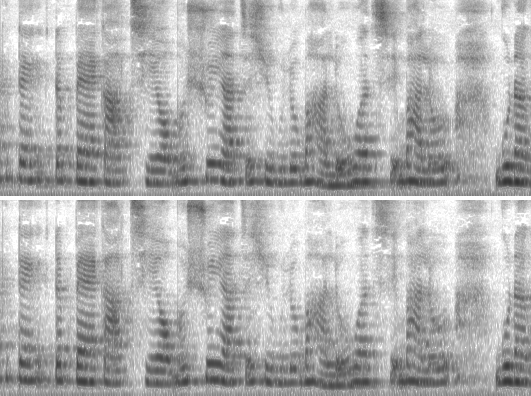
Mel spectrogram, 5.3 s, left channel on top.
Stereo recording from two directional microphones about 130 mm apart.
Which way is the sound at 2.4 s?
Centre (ahead or behind).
